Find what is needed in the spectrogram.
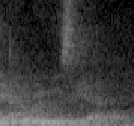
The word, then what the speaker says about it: parousia: It's called the parousia. Or you can pronounce it in so many different ways, but I say parousia, which means the second coming of Christ in glory at the end of time.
